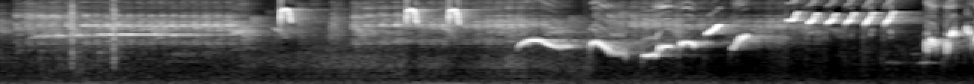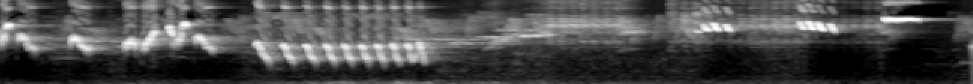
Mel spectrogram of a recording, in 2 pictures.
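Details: White-rumped shama stirred up to fight-sing: a varied, loud song of downslurred whistles, fast rattling trills and rapid repeated chip notes, with bursts of high squeaky phrases.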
